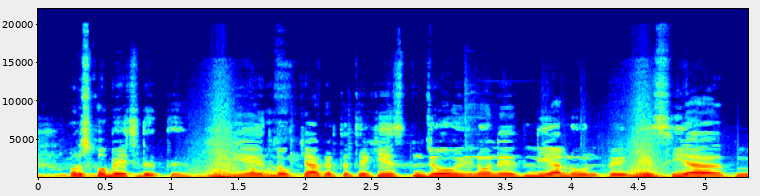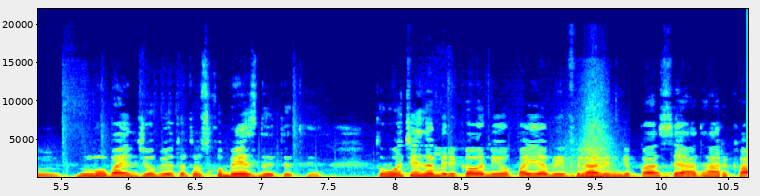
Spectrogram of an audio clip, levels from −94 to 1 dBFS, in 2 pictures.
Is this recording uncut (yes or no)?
no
